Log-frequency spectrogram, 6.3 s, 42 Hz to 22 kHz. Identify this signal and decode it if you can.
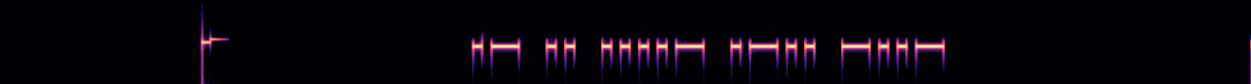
Morse code, heard as a keyed tone, about 26 wpm, 700 Hz. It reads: AI4LX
